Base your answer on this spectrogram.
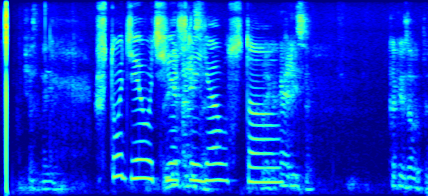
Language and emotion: Russian, sad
